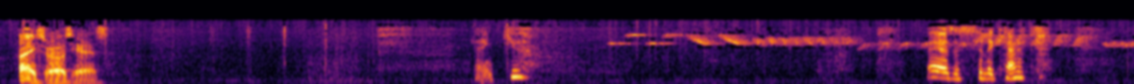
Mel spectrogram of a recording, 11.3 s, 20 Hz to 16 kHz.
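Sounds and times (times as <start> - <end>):
low hum: 0.0 - 11.3
speech: 0.2 - 1.2, 4.8 - 5.4, 9.3 - 10.5
small bird chirping, robin or sparrow: 4.8 - 11.3.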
